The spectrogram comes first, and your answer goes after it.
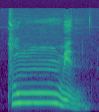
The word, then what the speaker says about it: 국민: The plosive sound 그 changes to 응, the nasal sound when it is followed by 무, which is also a nasal sound. 국민, 국민, 국민.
